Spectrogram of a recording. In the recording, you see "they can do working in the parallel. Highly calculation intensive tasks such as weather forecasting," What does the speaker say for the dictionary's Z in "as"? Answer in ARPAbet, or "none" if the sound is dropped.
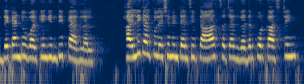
Z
